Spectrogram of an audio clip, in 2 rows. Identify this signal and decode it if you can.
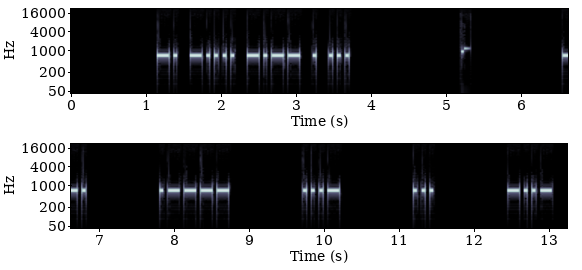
Morse code, heard as a keyed tone, about 22 wpm, spaced as for 11 wpm, 700 Hz. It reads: N6YES N1VSX
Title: USA Call Signs - 5 Characters - 6x Character Spacing - 22wpm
